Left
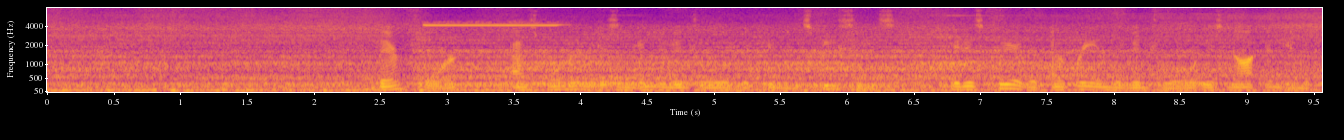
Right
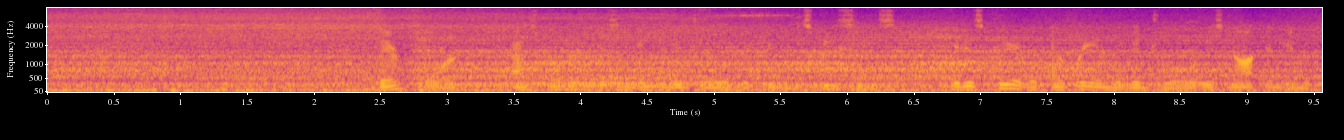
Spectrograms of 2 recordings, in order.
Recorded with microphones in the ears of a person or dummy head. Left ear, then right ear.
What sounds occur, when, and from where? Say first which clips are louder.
0.0 s an aircraft: right 3 dB; 20° right (ahead or behind)
2.4 s a man speaking: left 2 dB; 10° right (ahead or behind)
